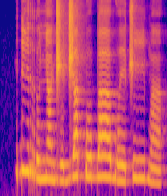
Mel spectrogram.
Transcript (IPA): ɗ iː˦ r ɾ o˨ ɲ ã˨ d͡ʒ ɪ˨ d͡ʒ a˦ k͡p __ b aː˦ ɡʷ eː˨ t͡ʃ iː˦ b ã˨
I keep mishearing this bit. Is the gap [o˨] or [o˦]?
o˦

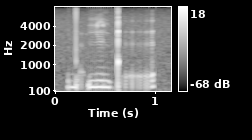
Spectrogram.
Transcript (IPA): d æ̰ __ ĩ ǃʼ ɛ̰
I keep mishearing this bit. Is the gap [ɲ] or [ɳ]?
ɲ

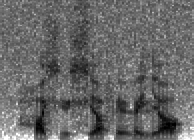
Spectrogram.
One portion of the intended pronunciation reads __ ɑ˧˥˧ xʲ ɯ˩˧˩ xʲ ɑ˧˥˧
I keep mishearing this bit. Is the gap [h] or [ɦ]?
h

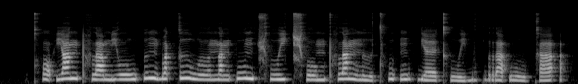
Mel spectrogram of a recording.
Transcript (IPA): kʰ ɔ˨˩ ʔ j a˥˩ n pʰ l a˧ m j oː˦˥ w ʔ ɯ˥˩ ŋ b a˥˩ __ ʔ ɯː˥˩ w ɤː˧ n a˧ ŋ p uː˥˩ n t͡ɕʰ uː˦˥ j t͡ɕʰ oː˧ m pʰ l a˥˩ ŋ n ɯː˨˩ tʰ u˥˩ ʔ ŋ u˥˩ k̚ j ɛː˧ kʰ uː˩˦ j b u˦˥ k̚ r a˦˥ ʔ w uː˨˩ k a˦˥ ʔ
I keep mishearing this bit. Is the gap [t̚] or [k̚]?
k̚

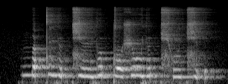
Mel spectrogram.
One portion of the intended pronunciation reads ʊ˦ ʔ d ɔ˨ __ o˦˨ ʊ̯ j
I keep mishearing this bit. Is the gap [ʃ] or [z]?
ʃ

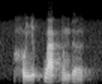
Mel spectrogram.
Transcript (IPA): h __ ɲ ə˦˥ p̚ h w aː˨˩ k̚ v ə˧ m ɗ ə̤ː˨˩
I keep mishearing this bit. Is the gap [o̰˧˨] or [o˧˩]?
o˧˩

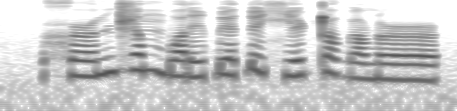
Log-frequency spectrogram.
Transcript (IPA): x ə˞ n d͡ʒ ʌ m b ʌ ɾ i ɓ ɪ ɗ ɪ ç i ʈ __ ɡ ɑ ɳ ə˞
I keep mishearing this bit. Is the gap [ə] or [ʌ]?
ʌ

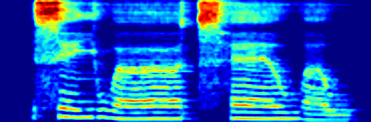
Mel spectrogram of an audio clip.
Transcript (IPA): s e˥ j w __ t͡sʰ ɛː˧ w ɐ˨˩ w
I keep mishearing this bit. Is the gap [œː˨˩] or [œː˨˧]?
œː˨˧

